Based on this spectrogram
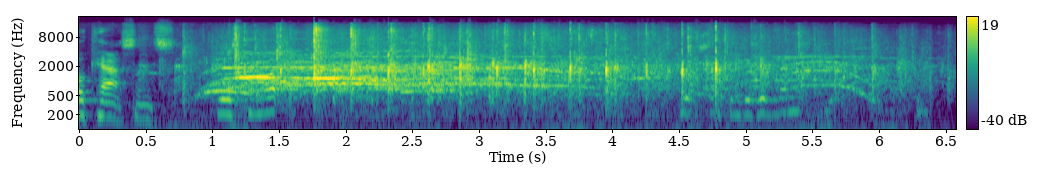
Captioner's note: applause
